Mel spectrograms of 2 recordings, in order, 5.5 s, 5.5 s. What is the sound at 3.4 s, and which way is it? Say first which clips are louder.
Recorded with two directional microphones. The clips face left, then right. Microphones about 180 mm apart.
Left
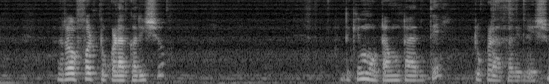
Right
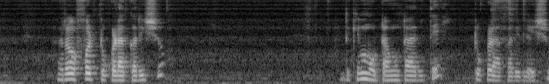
Speech: right 5 dB; 55° right (ahead or behind).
